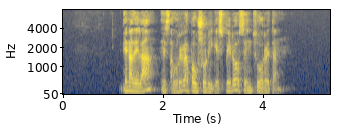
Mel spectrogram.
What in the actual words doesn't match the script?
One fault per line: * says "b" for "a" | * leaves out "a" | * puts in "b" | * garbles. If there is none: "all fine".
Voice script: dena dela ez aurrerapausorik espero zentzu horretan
all fine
